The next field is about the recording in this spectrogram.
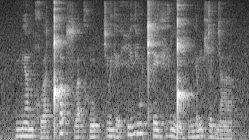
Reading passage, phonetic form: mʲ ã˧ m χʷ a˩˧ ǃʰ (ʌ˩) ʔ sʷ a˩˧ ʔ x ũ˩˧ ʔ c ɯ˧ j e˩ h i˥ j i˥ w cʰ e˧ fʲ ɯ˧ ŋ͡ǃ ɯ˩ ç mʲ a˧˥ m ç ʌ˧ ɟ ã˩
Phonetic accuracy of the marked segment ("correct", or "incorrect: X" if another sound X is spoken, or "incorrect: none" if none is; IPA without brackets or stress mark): incorrect: ʌ˥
